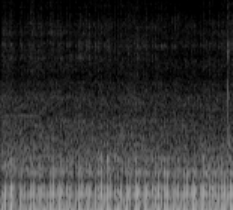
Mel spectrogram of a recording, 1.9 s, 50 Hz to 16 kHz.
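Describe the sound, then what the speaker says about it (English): A Yamaha R1 sport bike warming up: a steady, close, low engine idle with a fast, even rumble and faint mechanical clatter, no voices. "Let's warm up the bike."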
